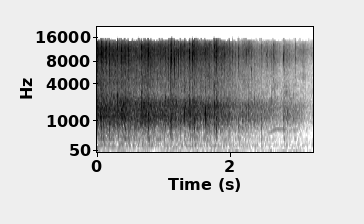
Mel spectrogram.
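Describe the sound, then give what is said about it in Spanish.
An audience at a church service claps together for God in a steady wash of applause, dense and continuous, gradually tapering off toward the end with no voices over it. “Y denle un aplauso, por supuesto, al nuestro Dios que nos permite estar ocupado en su obra.”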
